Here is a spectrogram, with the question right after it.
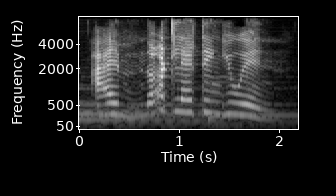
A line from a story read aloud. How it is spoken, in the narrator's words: yelled Ganesh bravely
